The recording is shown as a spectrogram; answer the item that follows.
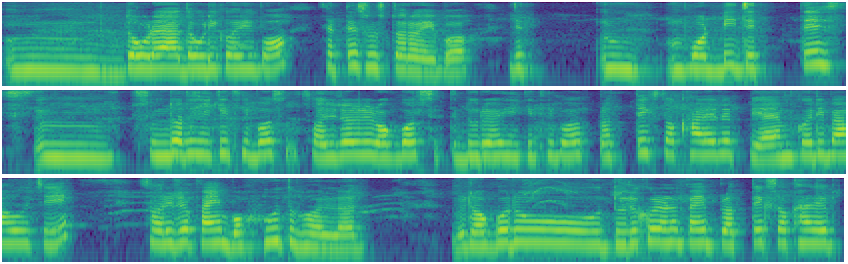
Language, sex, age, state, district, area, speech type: Odia, female, 18-30, Odisha, Nabarangpur, urban, spontaneous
